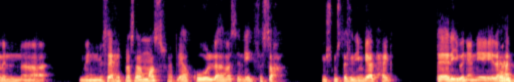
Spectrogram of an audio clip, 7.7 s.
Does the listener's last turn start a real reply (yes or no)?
yes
